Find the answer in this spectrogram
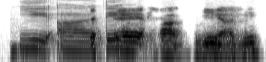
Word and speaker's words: yeey.aadí: The I in this word is pronounced shorter than a double E, but a very similar sound. So it's aadí. Aadí.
